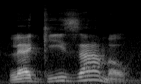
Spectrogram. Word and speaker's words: Leguizamo: Apparently, it's pronounced. I was disappointed to find out. Leguizamo.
